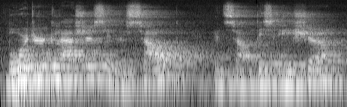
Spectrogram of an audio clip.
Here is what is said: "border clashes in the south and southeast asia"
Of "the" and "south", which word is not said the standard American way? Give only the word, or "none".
none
